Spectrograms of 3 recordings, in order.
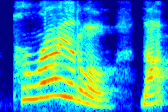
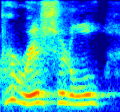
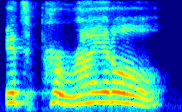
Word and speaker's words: parietal: Parietal. Not parishal, not perily, not parallel. It's parietal.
